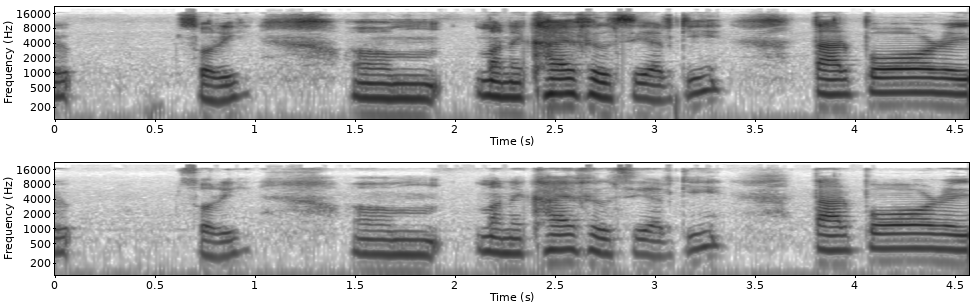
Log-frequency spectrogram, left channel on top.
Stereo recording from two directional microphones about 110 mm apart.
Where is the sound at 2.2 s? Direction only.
45° left (ahead or behind).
